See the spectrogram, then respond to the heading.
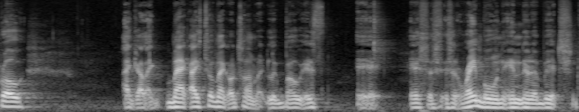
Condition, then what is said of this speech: Stuttering. Well, I really stutter. I talk fast.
